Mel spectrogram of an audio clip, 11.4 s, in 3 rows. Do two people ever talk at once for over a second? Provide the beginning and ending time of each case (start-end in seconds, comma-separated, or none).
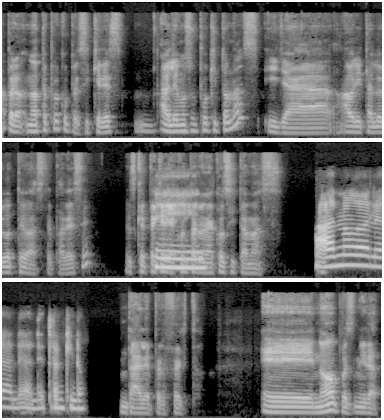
none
